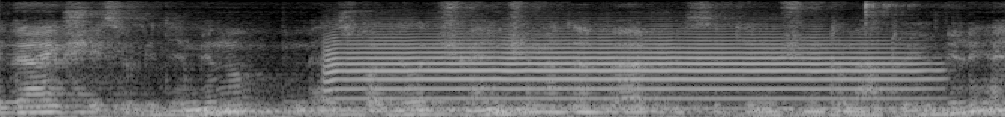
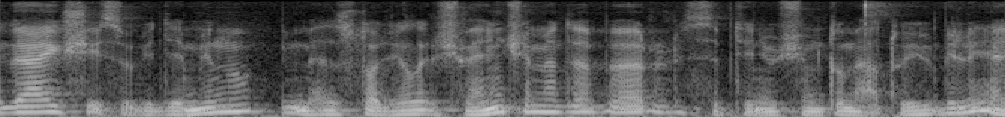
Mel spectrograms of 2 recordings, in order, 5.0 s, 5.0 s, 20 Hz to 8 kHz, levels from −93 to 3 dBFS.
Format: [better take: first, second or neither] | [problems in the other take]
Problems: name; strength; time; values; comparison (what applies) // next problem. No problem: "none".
second | background sound (Trumpet); 2 dB above the speech // room echo; dies away in 1 s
